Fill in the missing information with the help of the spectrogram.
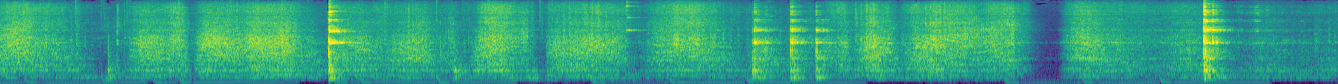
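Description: Two upside-down paper popcorn buckets are slid and shuffled around a tabletop, their rims scraping along the surface in long strokes with short pauses between. A few sharp knocks come in between, the loudest about two and a half seconds in and near the end.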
